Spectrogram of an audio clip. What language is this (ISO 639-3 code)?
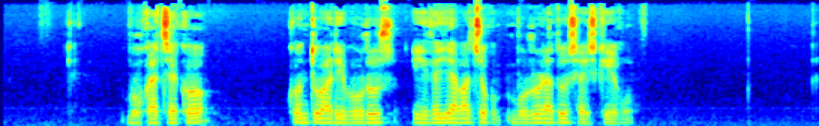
eus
